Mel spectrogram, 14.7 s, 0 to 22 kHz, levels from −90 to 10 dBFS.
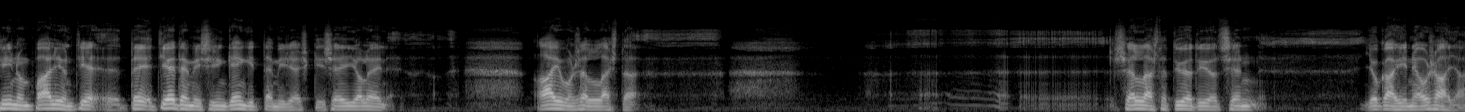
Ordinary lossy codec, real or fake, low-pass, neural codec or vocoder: none; real; 14.4 kHz; none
